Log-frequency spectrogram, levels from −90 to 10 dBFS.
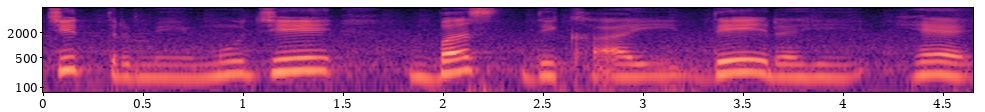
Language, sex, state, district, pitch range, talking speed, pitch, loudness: Hindi, female, Madhya Pradesh, Katni, 175-230 Hz, 105 wpm, 200 Hz, -19 LUFS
